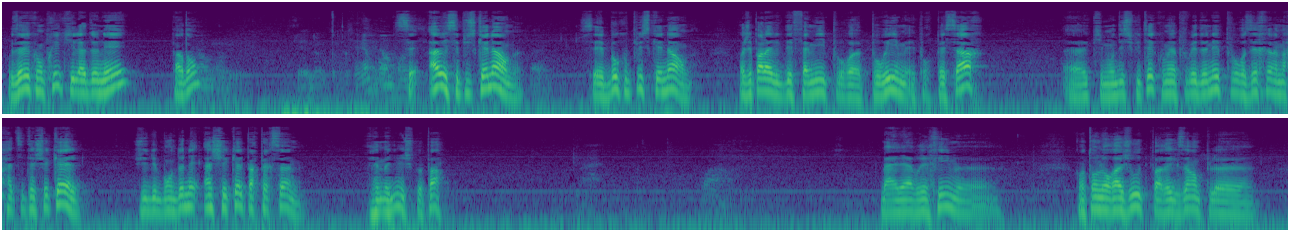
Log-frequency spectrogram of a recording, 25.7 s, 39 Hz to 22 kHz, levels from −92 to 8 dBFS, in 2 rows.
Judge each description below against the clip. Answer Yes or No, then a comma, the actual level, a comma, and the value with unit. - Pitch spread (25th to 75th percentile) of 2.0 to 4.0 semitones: No, wide, 5.5 semitones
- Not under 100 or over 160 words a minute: Yes, average, 150 wpm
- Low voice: Yes, low, 115 Hz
